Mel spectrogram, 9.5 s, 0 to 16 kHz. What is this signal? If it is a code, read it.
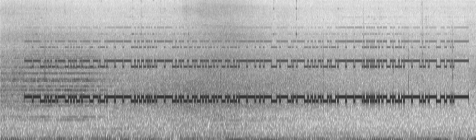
RTTY (45.45 baud, 170 Hz shift), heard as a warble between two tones, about 1080 Hz centre, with static crashes and street noise. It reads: NAME IS ANNA, QTH LEEDS, LOC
